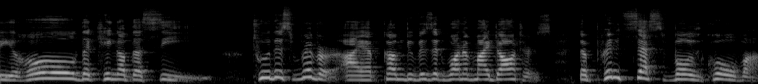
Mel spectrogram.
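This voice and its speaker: A woman's put-on character voice, fairly high in pitch, on a very clean recording with a silent background. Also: moderate pace. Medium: read story. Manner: regal, commanding.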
